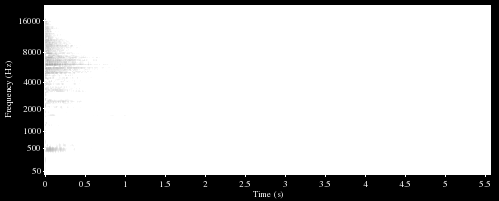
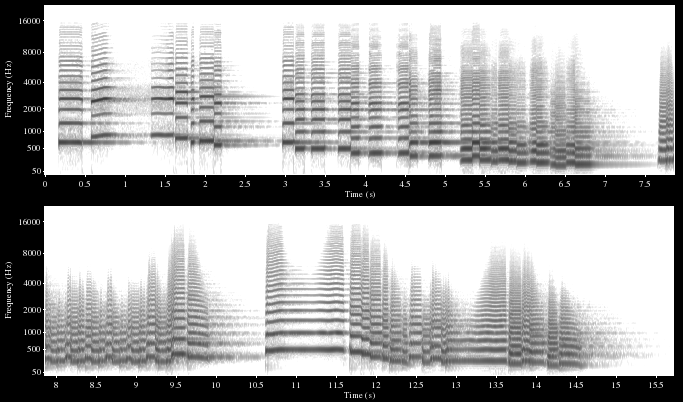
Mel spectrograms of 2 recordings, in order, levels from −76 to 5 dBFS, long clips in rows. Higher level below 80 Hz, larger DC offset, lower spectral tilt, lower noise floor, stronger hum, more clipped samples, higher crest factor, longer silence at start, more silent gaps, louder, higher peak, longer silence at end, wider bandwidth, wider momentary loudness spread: second, under -90 dBFS vs -78 dBFS; neither; second, 3.5 dB/octave vs -3.5 dB/octave; first, under -90 dBFS vs -67 dBFS; neither; neither; first, 28 dB vs 16 dB; second, 0 s vs 0.15 s; neither; second, -49 LUFS vs -21 LUFS; second, -30 dBFS vs -6 dBFS; first, 4.35 s vs 0.95 s; about the same, 15.5 kHz vs 15.5 kHz; first, 22 LU vs 11 LU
